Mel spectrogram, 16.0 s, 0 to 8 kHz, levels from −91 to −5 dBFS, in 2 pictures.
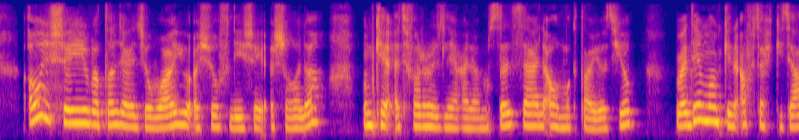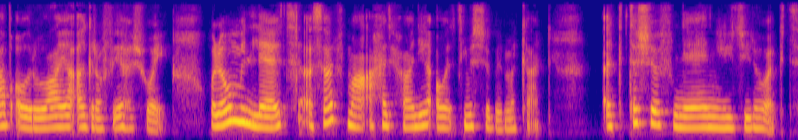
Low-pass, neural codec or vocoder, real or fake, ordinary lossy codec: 7.2 kHz; none; real; MP3, 48 kbps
